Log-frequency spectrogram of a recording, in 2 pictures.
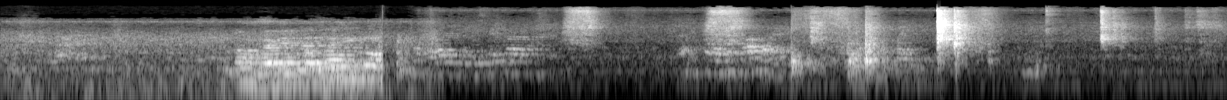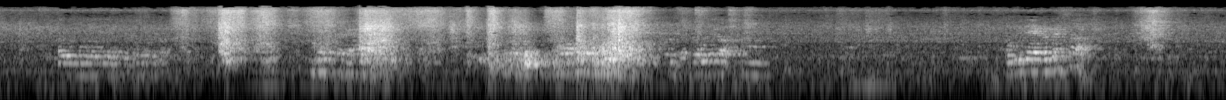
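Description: Wooden stool legs knock and scrape on a hard floor.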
